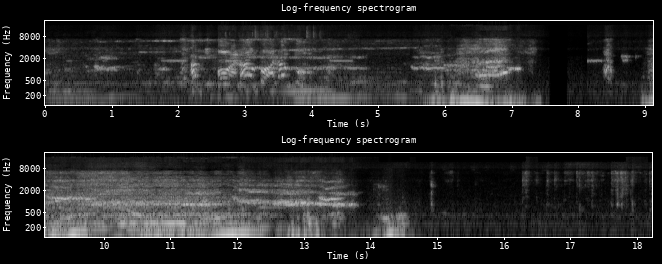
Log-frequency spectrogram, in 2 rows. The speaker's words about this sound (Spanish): vehículo llegue a las 88 millas por hora.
